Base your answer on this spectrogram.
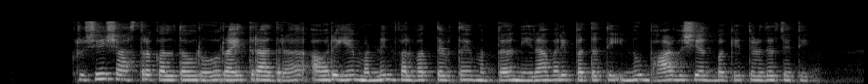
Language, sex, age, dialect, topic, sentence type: Kannada, female, 18-24, Dharwad Kannada, agriculture, statement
